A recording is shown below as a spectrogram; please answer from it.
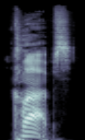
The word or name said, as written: clubs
